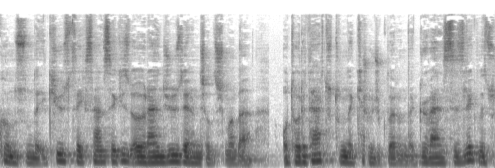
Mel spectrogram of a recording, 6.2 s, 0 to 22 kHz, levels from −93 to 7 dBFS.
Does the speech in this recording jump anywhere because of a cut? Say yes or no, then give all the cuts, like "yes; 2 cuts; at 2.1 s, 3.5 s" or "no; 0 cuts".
yes; 2 cuts; at 2.5 s, 4.5 s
